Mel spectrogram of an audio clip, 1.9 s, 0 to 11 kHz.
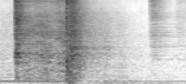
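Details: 1995 Chevrolet Impala SS, 5.7 LT-1 with cast iron heads, backfiring after the injectors were cleaned; two sharp bangs about half a second apart while cranking, then a fading rumble: backfire traced to a faulty Opti-Spark distributor.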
